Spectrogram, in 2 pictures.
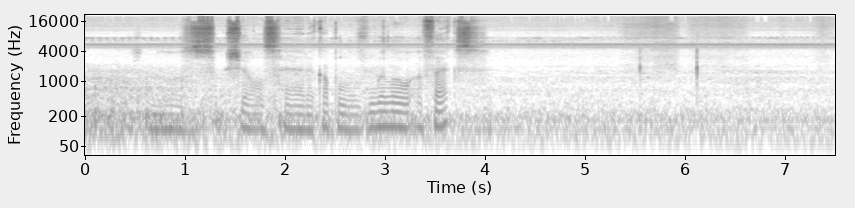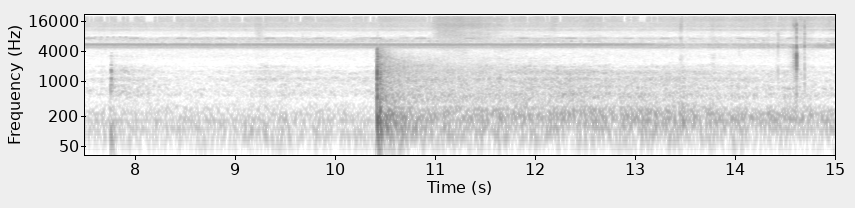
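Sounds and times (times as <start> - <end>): long rumble: 0.0 - 4.2.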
